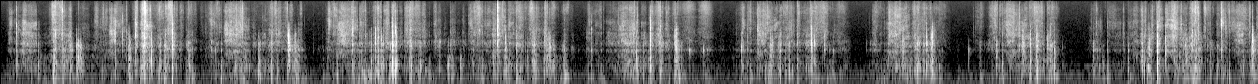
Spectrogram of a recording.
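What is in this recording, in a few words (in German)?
buchseite umblättern; haushaltsgerausche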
